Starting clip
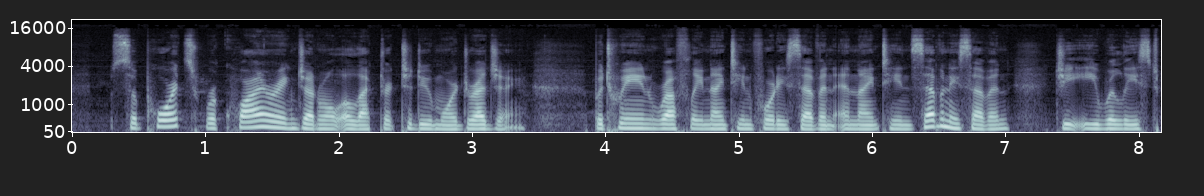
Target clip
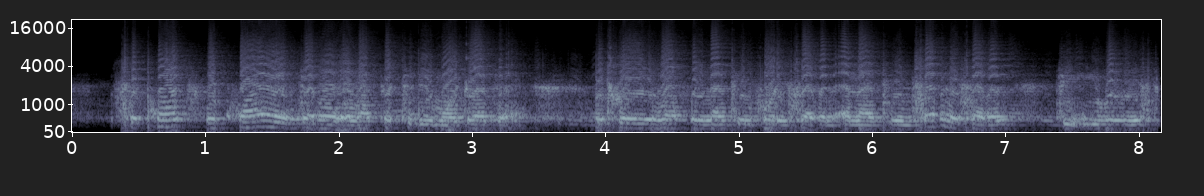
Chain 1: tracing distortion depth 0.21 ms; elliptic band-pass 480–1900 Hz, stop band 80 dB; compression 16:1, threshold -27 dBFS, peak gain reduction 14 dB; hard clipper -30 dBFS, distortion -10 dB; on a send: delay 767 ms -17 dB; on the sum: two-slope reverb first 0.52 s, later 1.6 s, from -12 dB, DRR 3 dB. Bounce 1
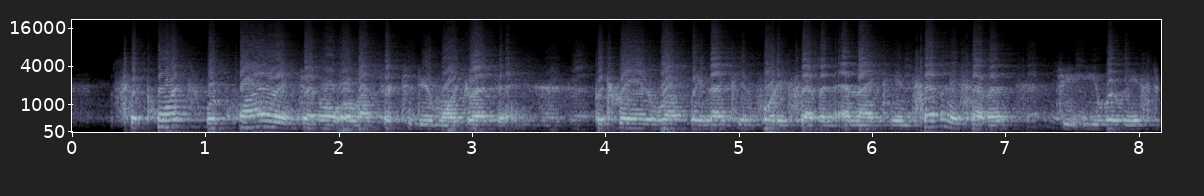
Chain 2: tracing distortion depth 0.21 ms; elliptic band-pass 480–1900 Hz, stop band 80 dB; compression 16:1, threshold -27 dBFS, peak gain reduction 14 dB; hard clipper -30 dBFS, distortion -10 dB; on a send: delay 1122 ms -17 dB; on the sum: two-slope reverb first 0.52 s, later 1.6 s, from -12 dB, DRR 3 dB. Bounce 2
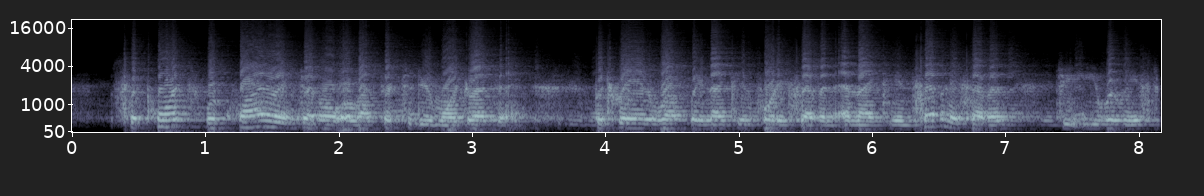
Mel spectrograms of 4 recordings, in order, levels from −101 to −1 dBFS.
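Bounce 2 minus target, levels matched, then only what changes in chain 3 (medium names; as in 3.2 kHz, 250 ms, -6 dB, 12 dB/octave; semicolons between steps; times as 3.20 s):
hard clipper: distortion -6 dB
change: hard clipper -38.5 dBFS, distortion -4 dB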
